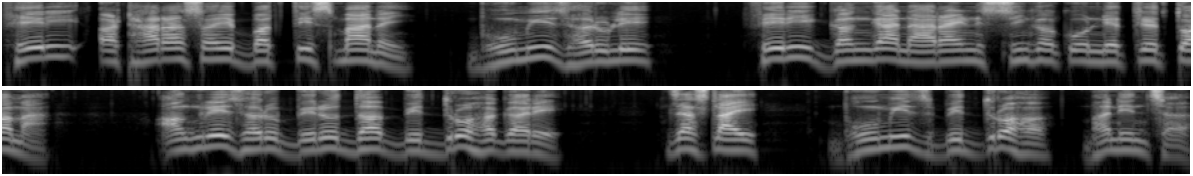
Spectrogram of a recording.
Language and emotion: Nepali, neutral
